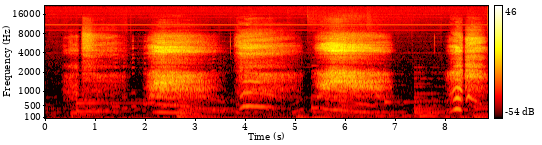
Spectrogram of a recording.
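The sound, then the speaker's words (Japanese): Slow, deep breaths from a nervous person calming down: several quiet, drawn-out inhales and exhales with pauses between them. “緊張しちゃって。よし、深呼吸しますね。”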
